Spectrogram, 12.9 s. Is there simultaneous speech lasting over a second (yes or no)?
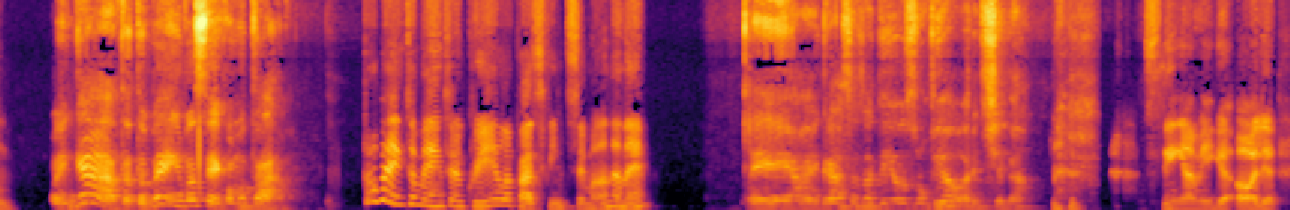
no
